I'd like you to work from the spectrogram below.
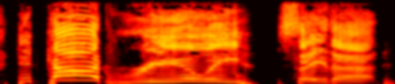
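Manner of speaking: high, loud and slow, drawn out like a sly serpent; the snake teasing Eve, stretching every word; tempting snake voice. Acted. Snake questioning Eve, high, loud, slow and sly. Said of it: "the snake says to Eve".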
